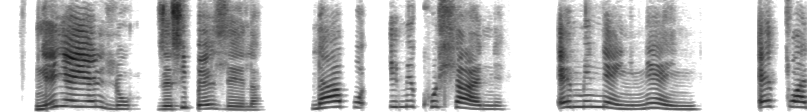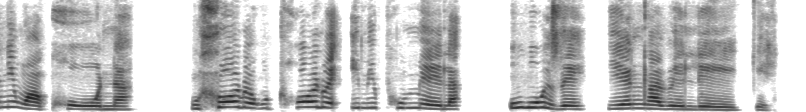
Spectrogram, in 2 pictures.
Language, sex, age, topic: North Ndebele, female, 36-49, health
